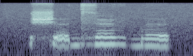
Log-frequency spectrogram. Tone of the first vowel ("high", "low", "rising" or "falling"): low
